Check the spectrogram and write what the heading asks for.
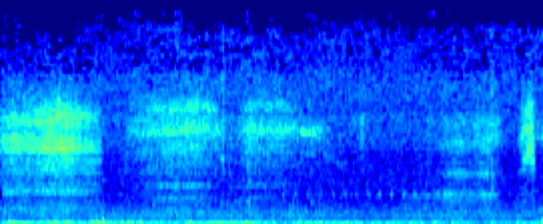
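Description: Wind buffeting the microphone: a steady low rumble with a faint hiss above it.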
